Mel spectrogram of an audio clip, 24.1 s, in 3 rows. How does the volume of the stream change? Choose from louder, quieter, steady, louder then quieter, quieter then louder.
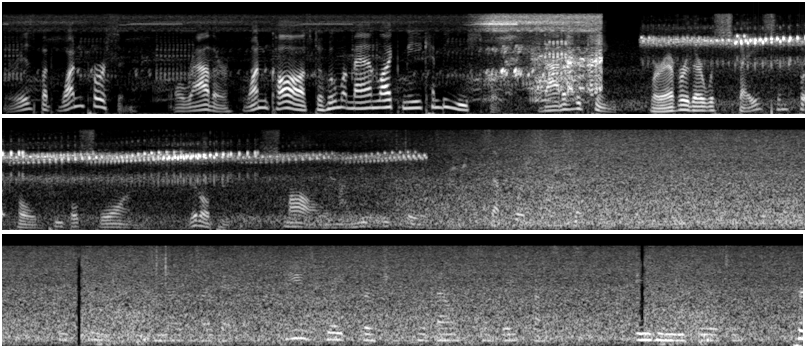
louder.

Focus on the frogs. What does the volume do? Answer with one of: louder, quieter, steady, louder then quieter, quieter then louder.
louder then quieter.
